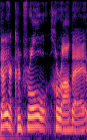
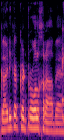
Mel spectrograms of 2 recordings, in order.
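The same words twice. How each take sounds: First: Control is said with an American accent. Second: Control is said with a Pakistani accent. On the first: "I won't say" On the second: "I actually say them the way you're supposed to say them in Pakistani Urdu"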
